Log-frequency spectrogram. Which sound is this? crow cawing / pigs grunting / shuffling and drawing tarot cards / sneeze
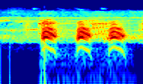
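crow cawing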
